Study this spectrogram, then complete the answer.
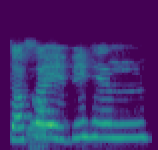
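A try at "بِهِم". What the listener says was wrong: बिहिम नहीं है, बिम है बिम। तवज्जो करो ना, उंगली रखो से कुरान पे उंगली रख के सामने कैमरा रखो, उसमें शाबाश पता लगे वजह है कि नहीं। कसवई बिम, क्या मुश्किल है होता है,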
